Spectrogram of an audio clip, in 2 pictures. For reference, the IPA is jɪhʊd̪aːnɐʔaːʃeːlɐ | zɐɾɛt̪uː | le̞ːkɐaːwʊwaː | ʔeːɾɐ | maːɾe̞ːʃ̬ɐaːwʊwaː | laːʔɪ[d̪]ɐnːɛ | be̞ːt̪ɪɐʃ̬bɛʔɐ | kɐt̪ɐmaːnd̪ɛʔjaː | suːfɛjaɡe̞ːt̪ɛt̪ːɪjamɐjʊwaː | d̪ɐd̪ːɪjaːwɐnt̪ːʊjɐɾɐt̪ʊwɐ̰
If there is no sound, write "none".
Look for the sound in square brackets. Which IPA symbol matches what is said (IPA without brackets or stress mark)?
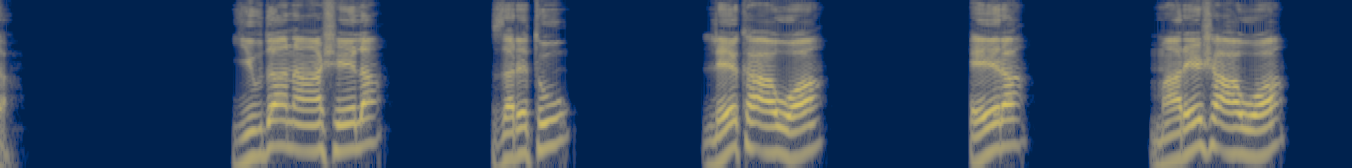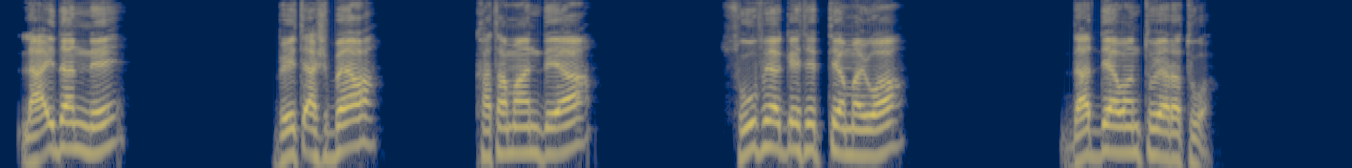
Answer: d̪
